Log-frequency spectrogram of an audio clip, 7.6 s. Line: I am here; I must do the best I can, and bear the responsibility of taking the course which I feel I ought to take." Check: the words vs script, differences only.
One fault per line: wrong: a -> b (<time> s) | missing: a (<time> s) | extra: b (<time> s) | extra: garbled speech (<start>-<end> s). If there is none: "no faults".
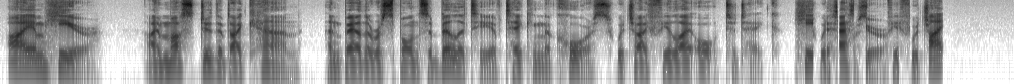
missing: best (1.7 s)
extra: garbled speech (6.0-7.1 s)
